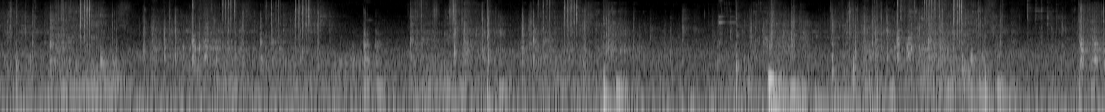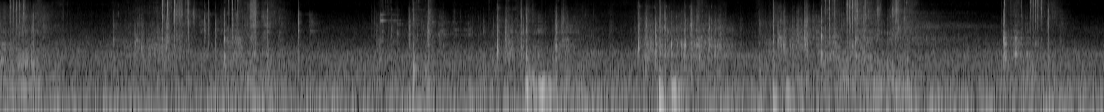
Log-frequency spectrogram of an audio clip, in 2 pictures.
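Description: Stone knives being crafted in the Medieval Dynasty game, a busy stream of clicks, ratcheting taps and clacking tool knocks in irregular bursts, moderately loud with no voices.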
